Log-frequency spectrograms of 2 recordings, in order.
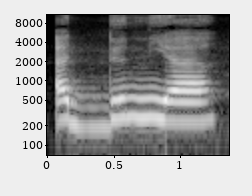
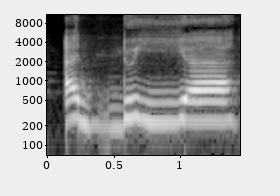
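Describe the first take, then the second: First: The n is pronounced clearly before the y. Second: The n merges into the following y sound. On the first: The speaker calls it right. "dibacanya tetap idhar" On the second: The speaker calls it wrong. "Tidak dibaca ad-dunya, tidak"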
